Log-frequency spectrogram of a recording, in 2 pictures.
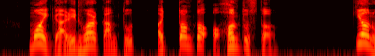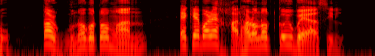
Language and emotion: Assamese, angry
